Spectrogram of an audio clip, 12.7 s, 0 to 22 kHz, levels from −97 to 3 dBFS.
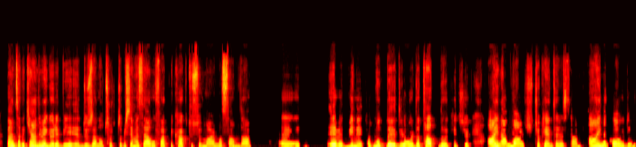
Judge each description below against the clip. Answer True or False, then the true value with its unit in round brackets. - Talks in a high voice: True (260 Hz)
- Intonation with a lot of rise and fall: False (4.4 semitones)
